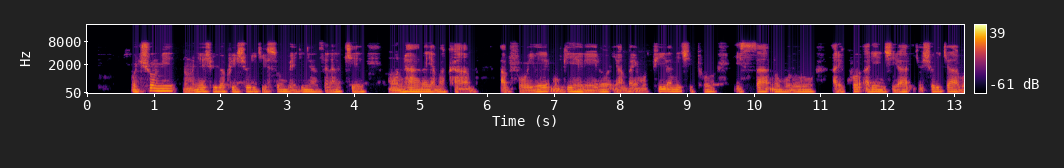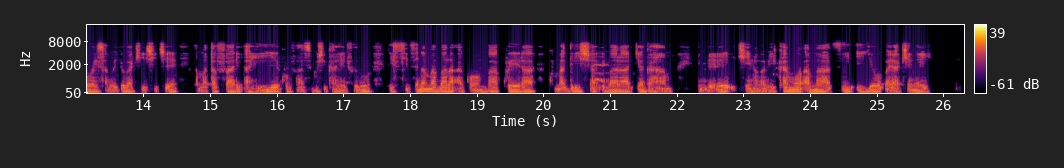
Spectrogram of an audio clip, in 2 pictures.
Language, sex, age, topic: Rundi, male, 25-35, education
